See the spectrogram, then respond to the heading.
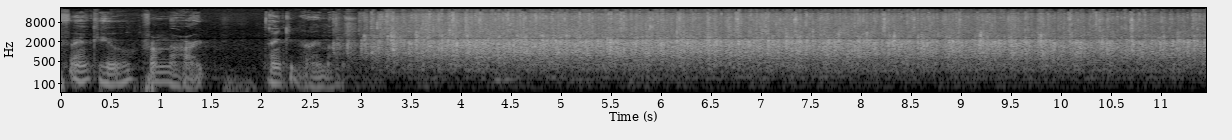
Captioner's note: applause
